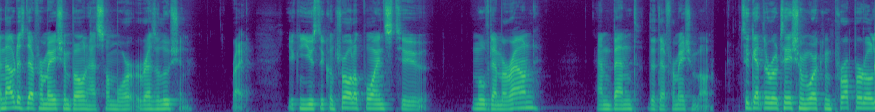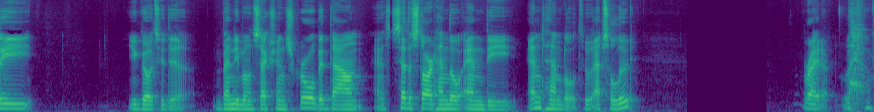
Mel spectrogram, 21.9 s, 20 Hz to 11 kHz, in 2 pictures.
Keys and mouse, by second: 3.8 r, 6.5 r, 7.4 g, 9.7 alt+a, 10.1 click, 12.5 click, 14.9-16.1 drag, 17.0-19.9 drag, 20.3 click, 20.8 alt+a.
